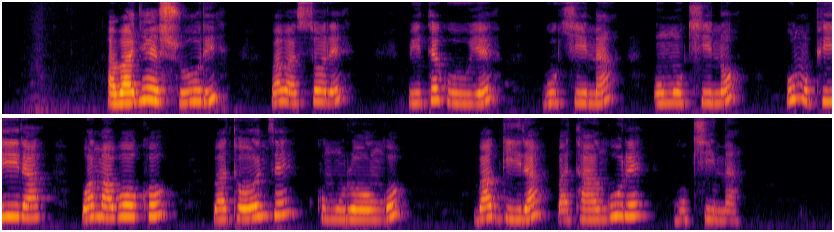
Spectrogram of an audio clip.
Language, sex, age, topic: Rundi, female, 25-35, education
